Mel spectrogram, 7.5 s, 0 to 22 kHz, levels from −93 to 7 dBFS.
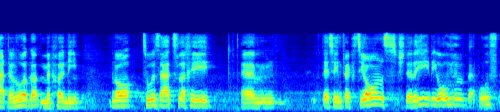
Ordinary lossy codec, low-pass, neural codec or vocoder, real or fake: MP3, 48 kbps; 7.2 kHz; codec, 16 kHz, 1 kbps, FunCodec, trained on LibriTTS, 50 frames a second; fake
